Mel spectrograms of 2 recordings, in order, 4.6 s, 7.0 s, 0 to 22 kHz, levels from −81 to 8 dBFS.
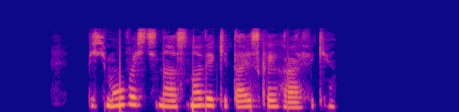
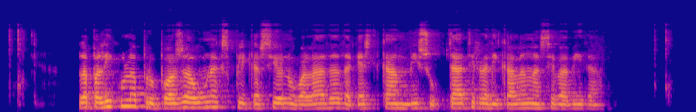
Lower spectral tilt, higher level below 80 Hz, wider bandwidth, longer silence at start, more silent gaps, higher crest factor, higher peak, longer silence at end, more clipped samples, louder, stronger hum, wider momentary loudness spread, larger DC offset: about the same, -3.5 dB/octave vs -4.5 dB/octave; first, -50 dBFS vs -62 dBFS; second, 8 kHz vs 9.6 kHz; first, 0.9 s vs 0.15 s; neither; about the same, 18 dB vs 16 dB; about the same, -4 dBFS vs -2 dBFS; first, 1.25 s vs 0.95 s; neither; about the same, -19 LUFS vs -17 LUFS; neither; first, 13 LU vs 7 LU; neither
